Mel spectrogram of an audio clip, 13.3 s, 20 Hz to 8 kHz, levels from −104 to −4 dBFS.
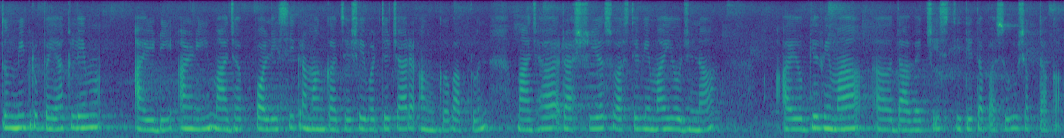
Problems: constant background noise, background conversations at intervals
